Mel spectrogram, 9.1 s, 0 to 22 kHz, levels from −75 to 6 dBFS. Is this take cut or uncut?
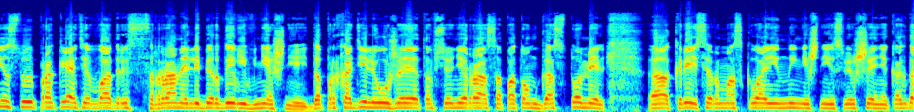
cut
